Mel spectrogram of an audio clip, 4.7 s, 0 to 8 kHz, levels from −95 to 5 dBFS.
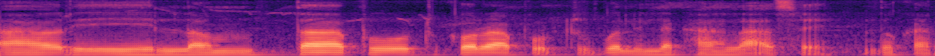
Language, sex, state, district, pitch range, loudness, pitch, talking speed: Odia, male, Odisha, Malkangiri, 95-105 Hz, -20 LUFS, 100 Hz, 115 wpm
